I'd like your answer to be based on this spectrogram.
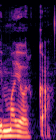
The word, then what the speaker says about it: Mallorca: og Jeg har vært på Mallorca nylig. Ja, mm. ja Du uttaler det riktig òg. – Ja, men det har, det har strevd veldig mye med, for egentlig sier jeg Mallorca, men så har jeg skjønt da etter masse trøkk på at det er, det er Nå sier vi Mallorca.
